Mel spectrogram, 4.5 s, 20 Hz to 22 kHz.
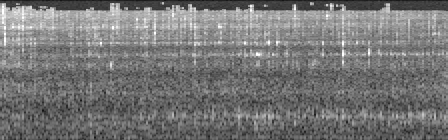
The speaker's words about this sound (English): So what we're going to do, we've got 12 grams of coffee. I'm going to add water filled up to the bowl, which is around about 180 mils of water. We're going to leave it for four minutes and then we're going to break.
